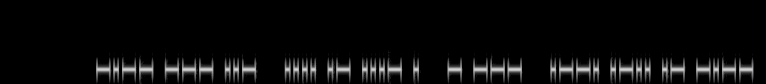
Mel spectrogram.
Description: Morse code, heard as a keyed tone, about 28 wpm, 700 Hz. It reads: YOU HAVE TO PLAY
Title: Sentences from Top 1000 Words - Review Part 1 - 28wpm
